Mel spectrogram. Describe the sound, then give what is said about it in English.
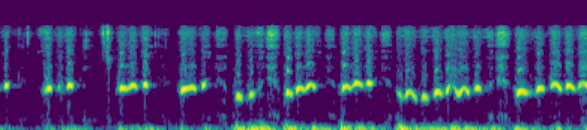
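Someone whistles an imitation of birds tweeting: a steady run of short, warbling chirps and trills over about four seconds, with some low thumping noise underneath. “Well, the birds flew out, and they began to tweet and whistle.”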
